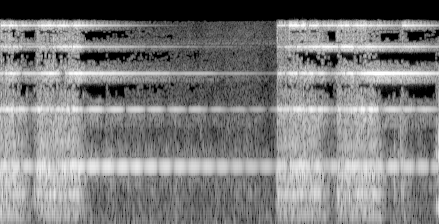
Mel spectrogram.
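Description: A telephone rings twice, each burst a bright, trilling electronic bell with a short pause between, clear and close with no voices.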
